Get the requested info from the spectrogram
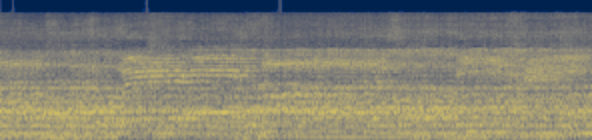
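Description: Men's vocal trio singing a gospel song in close harmony, holding long notes, over a live band with drum kit and guitar.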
